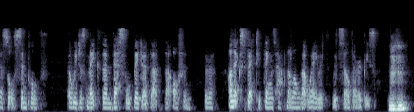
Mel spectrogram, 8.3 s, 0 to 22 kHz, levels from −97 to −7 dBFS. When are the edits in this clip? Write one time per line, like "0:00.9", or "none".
none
